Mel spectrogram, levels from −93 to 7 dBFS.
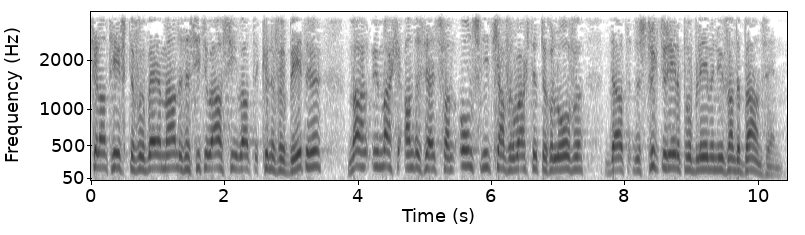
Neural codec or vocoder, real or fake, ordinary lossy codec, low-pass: none; real; Opus, 64 kbps; 3.6 kHz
